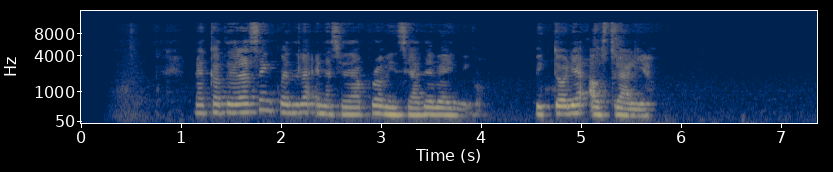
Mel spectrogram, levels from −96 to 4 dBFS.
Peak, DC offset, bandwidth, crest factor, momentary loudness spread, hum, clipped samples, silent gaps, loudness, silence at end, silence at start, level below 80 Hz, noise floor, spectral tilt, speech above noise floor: -20 dBFS; under 0.1%; 11.5 kHz; 18 dB; 11 LU; none; under 0.1%; none; -37 LUFS; 1.65 s; 1.15 s; -74 dBFS; -78 dBFS; -5.5 dB/octave; 42 dB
